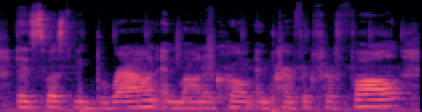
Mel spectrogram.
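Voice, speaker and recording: A woman at medium pitch talks fairly quickly with fairly even intonation, amid noticeable background noise and audible room echo. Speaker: beauty vlogger. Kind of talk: tutorial. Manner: fast; casual, chatty.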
